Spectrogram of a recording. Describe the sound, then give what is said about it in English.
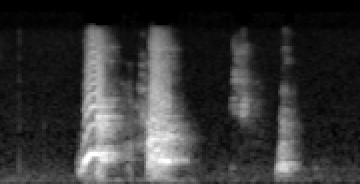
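A household dog barks twice loudly, followed by two shorter, fainter yips, with silence between the calls and no talk. “So that's our dog in the background.”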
